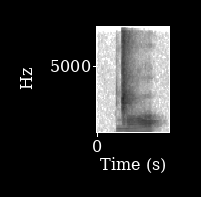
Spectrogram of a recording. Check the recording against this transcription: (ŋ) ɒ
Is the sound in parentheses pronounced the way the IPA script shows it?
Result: no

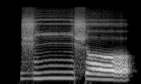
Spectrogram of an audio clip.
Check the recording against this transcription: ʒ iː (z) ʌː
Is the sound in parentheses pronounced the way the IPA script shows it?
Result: no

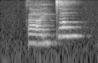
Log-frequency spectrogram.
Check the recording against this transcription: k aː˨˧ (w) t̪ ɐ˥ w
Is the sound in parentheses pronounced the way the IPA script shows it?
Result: no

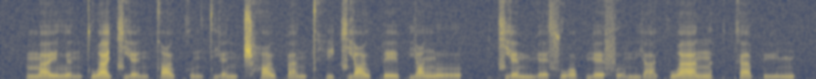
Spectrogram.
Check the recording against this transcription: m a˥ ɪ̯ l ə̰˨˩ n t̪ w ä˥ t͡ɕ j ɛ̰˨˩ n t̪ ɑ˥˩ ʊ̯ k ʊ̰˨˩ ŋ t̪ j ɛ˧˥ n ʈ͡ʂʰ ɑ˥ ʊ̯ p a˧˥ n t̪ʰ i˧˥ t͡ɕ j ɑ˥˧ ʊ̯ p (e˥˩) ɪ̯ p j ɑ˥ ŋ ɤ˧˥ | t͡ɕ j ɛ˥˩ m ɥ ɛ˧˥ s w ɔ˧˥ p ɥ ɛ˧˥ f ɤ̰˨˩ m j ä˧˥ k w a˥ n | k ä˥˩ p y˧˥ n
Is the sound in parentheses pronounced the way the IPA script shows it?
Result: yes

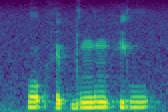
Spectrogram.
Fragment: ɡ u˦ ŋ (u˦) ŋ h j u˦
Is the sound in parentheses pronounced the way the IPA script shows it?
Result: yes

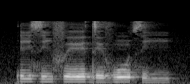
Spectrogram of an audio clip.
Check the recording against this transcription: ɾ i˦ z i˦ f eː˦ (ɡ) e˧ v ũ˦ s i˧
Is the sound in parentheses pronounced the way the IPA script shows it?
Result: no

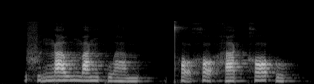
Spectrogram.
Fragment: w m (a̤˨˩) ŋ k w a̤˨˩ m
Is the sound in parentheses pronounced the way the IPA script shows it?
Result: no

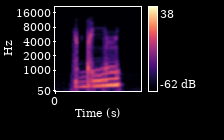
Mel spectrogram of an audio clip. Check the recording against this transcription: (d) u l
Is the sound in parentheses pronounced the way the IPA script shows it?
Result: yes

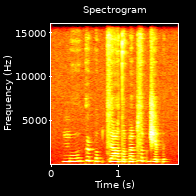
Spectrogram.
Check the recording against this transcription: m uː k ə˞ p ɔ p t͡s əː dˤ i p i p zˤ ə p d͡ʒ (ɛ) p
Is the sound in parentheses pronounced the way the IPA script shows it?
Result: yes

